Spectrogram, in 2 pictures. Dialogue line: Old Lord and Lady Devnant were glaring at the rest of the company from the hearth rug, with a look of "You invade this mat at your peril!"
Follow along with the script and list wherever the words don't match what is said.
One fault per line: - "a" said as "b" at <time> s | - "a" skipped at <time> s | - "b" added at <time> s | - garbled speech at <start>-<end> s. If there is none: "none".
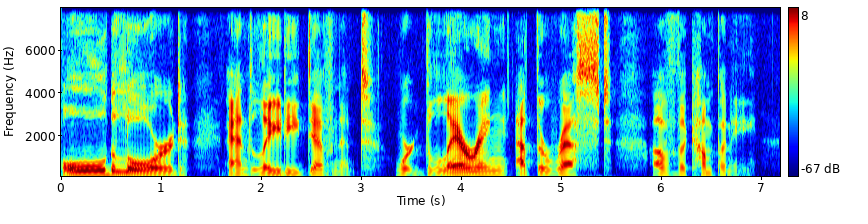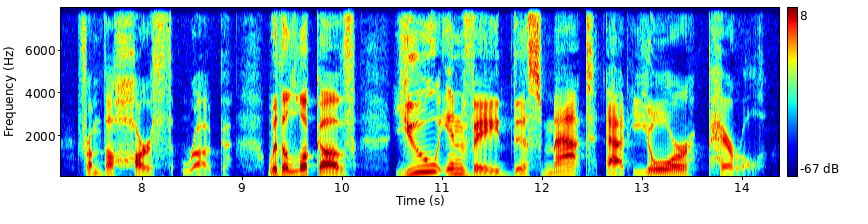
none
